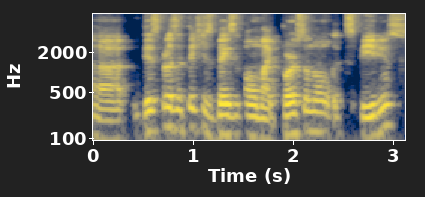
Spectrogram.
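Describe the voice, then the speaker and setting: Someone with a Brazilian Portuguese accent speaks at a moderate pace. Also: man. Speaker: web developer. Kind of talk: tech talk. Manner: halting, many fillers.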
